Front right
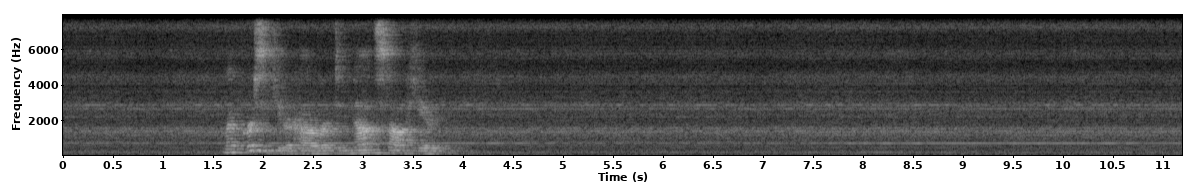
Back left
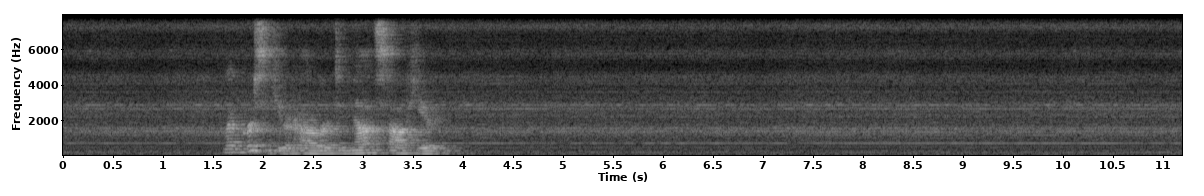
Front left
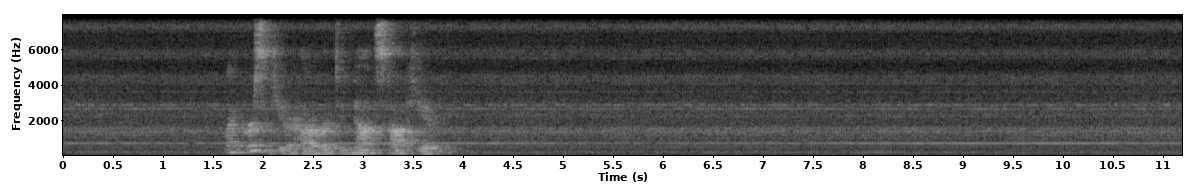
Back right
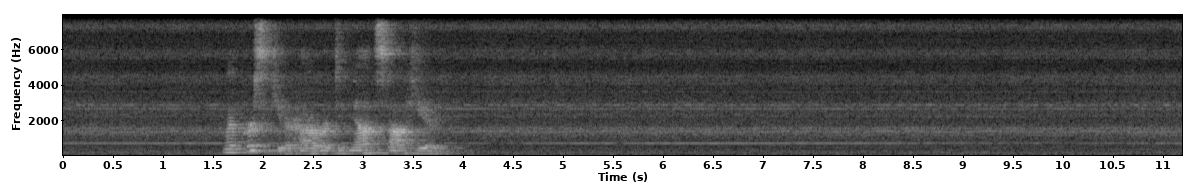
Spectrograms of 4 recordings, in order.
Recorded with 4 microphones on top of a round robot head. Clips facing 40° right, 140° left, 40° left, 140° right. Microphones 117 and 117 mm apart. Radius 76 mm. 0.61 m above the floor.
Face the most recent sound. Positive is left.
turn(degrees=-130)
